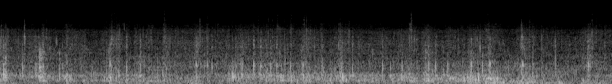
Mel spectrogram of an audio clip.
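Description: Mountain bike riding over a bumpy dirt trail: tyre noise on the ground with frequent irregular rattles and clicks from the bike over bumps, and wind on the microphone.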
